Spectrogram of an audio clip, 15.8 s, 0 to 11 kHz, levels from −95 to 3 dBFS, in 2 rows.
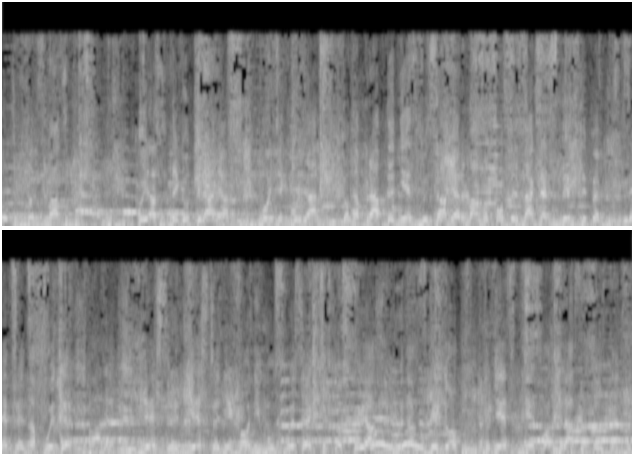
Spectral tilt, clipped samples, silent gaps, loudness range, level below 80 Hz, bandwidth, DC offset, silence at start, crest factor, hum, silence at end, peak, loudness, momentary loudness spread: -4 dB/octave; under 0.1%; none; 1 LU; -54 dBFS; 9.8 kHz; under 0.1%; 0 s; 14 dB; none; 0 s; -2 dBFS; -16 LUFS; 3 LU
